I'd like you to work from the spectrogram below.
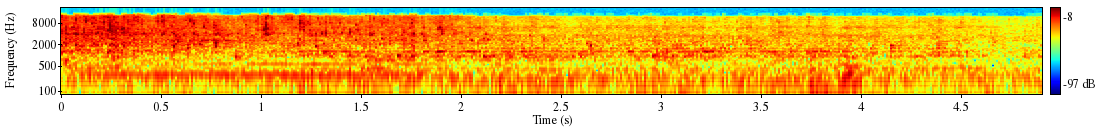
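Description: Water draining away from washed couscous semolina, a steady faint trickling and running liquid sound, continuous and close, with no voices.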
